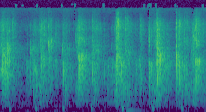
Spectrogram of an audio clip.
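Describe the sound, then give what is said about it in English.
A church audience gives a hand clap of praise to the Lord, faint but distinct claps falling in a fairly steady rhythm, several per second, across the brief span. “Can we just give the Lord a hand clap of praise?”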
